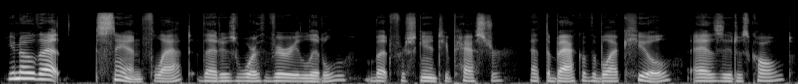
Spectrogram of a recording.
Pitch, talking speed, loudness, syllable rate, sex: 170 Hz, 190 wpm, -19 LUFS, 4.4 syllables/s, female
